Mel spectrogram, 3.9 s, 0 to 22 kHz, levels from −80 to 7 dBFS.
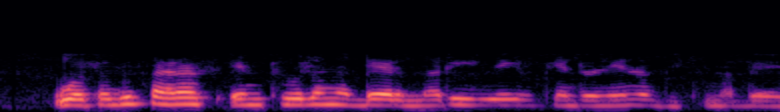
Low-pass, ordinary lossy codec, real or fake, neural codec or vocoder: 3.6 kHz; none; fake; codec, 44.1 kHz, 7.8 kbps, Pupu-Codec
